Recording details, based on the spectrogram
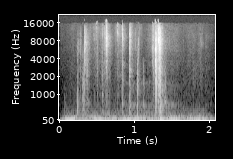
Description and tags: masking tape stick to fingers
a piece of masking tape crinkling on some fingers
crinkle, masking, sticky, tape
